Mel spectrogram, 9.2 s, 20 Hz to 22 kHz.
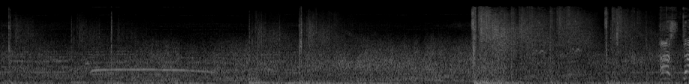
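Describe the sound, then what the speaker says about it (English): Heavy artillery pounds in the distance during a PlanetSide 2 battle, with sustained rumbling fire and a sharper blast near the six-second mark over a constant din of combat. "We got heavy artillery in the area."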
